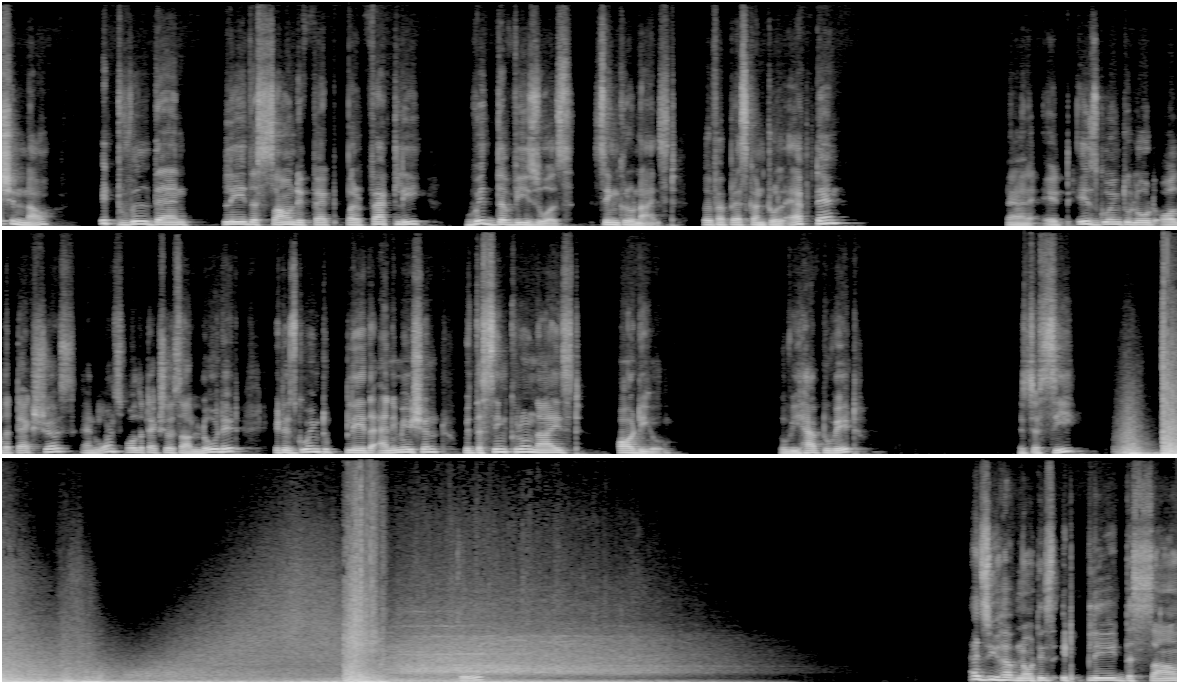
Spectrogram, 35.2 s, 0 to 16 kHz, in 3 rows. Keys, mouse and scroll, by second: 7.1 ctrl+Num_Lock, 7.6 ctrl+F10, 9.0-14.0 typing.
